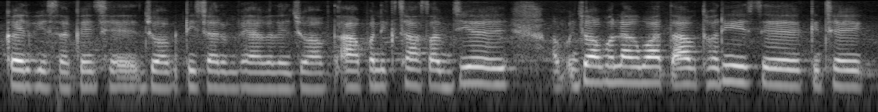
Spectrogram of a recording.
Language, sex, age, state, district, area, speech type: Maithili, female, 18-30, Bihar, Begusarai, rural, spontaneous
